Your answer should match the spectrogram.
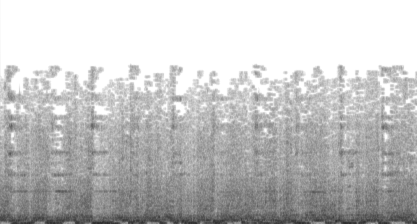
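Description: Music with a steady, fast percussion beat and a prominent bass line.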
